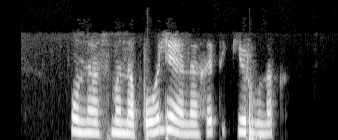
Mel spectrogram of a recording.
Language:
Belarusian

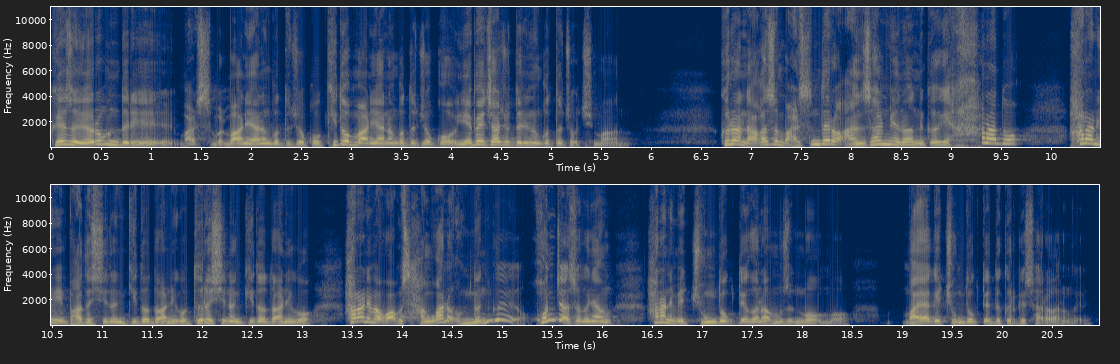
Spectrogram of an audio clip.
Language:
Korean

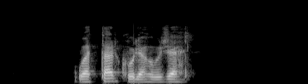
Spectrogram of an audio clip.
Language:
Arabic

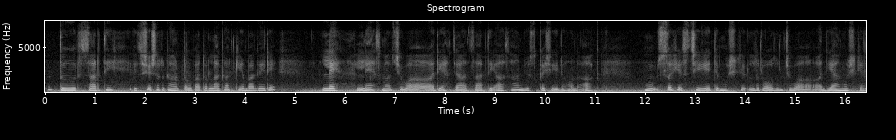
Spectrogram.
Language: Kashmiri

